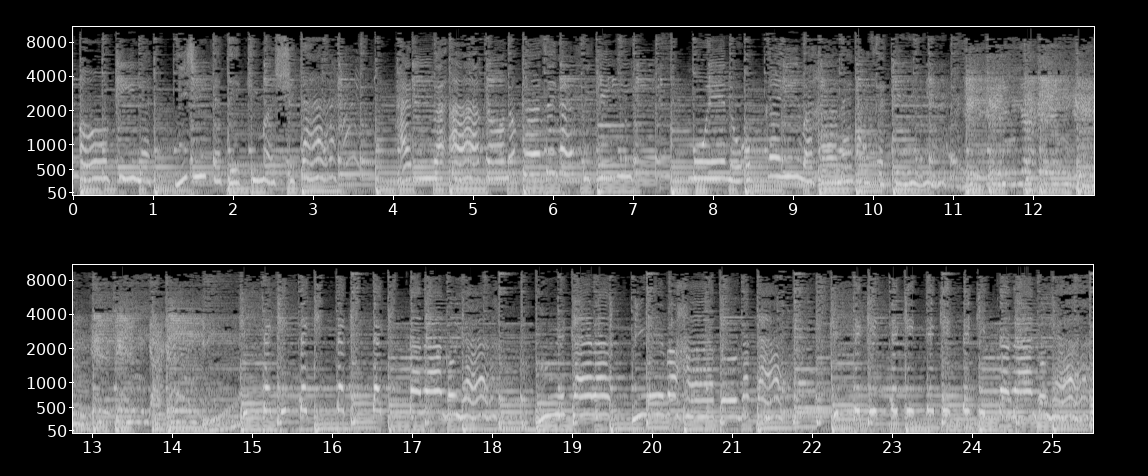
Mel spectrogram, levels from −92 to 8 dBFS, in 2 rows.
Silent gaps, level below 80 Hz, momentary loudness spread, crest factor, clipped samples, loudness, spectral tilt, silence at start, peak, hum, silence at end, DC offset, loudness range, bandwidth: none; -22 dBFS; 4 LU; 12 dB; under 0.1%; -12 LUFS; -6 dB/octave; 0 s; 0 dBFS; none; 0 s; under 0.1%; 2 LU; 10 kHz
